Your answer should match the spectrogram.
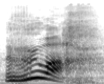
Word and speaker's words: ruach: The first part is an R, but you have to roll your R. So go, can you do that? Yeah, you're pitiful. All right. So when you put all that together, it is, the word is ruach.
